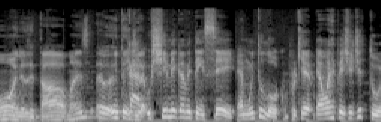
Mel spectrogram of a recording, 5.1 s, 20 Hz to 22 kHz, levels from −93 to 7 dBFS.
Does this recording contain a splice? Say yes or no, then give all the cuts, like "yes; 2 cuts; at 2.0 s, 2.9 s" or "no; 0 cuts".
no; 0 cuts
